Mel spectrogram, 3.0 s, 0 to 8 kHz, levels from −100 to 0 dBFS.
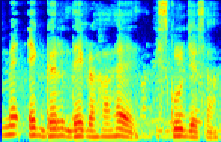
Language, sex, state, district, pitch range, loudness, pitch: Hindi, male, Arunachal Pradesh, Lower Dibang Valley, 130-150 Hz, -18 LUFS, 145 Hz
